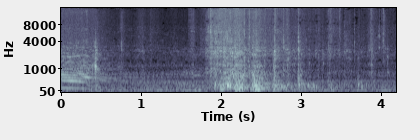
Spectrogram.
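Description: Two-stroke chainsaw winding down and stopping, then about two seconds in a cut tree limb crashes to the ground with a heavy thud and the crackle of breaking branches and leaves, followed by a few scattered snaps.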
